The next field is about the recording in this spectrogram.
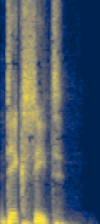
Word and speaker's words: Dikshit: D-I-K-S-H-I-T. And the guy, yes, and the guy actually, well, he's supposed to be Dixit, because that's how Dixit. You pronounce an Indian name.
